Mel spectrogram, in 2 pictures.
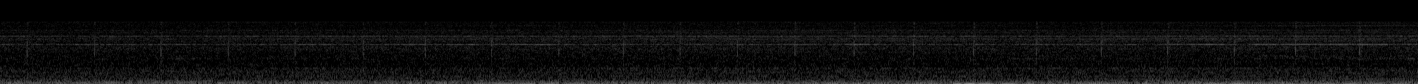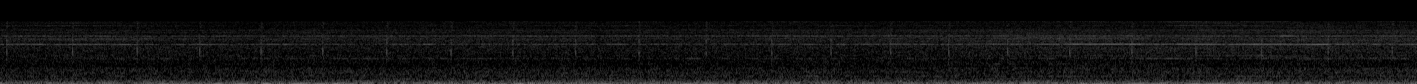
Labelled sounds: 25.9	26.6	vessel noise, 6.1 to 6.4 kHz

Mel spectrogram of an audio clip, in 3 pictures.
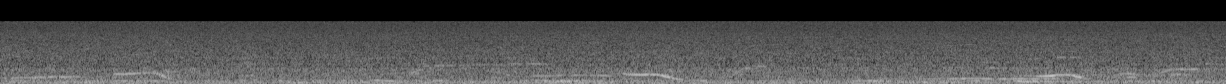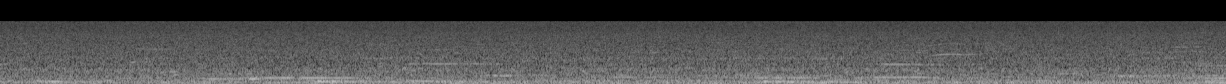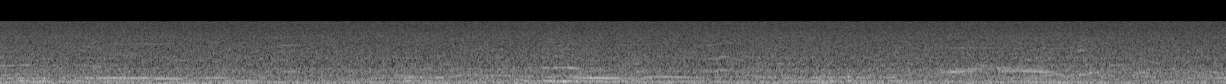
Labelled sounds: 16.5	16.8	humpback whale, 0.93 to 1.0 kHz
21.1	22.0	humpback whale, 0.86 to 2.6 kHz
26.0	26.2	humpback whale, 2.5 to 2.6 kHz
27.3	27.6	humpback whale, 2.3 to 2.4 kHz

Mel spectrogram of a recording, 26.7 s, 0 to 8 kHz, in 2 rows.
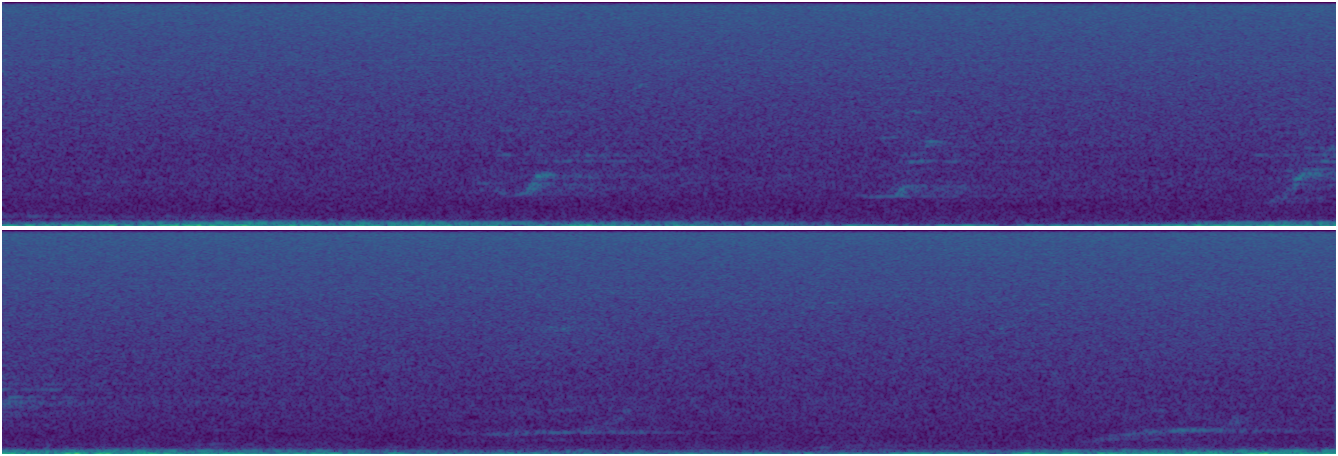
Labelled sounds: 9.1	9.4	humpback whale, 0.80 to 1.2 kHz
13.1	13.4	humpback whale, 0.80 to 1.1 kHz

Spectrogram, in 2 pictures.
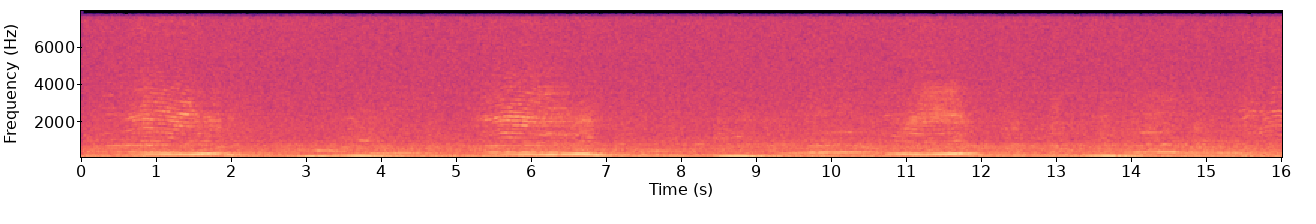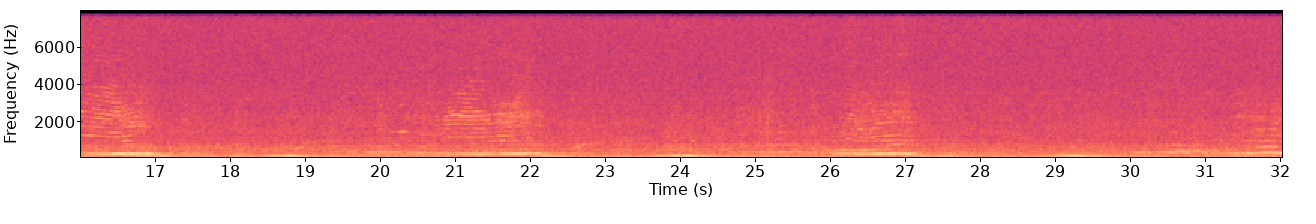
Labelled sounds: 0.6	1.6	humpback whale, 1.6 to 3.1 kHz
5.3	6.3	humpback whale, 1.1 to 2.6 kHz
11.4	11.8	humpback whale, 2.2 to 2.5 kHz
14.1	14.3	humpback whale, 1.3 to 1.5 kHz
15.9	16.9	humpback whale, 1.1 to 4.0 kHz
20.1	21.9	humpback whale, 1.2 to 3.6 kHz
26.6	27.0	humpback whale, 0.93 to 2.0 kHz

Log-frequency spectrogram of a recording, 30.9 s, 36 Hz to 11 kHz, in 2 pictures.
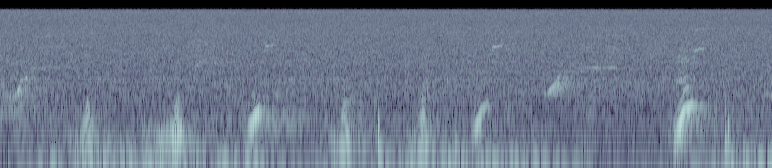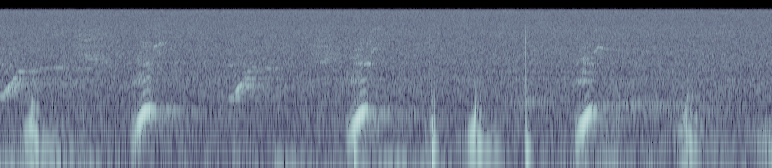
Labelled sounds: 0.7	0.9	humpback whale, 0.99 to 1.1 kHz
5.3	5.6	humpback whale, 2.2 to 2.4 kHz
9.8	10.1	humpback whale, 2.1 to 2.6 kHz
11.7	12.0	humpback whale, 1.0 to 1.1 kHz
13.9	14.1	humpback whale, 1.9 to 2.1 kHz
17.1	17.4	humpback whale, 1.4 to 1.7 kHz
18.5	18.8	humpback whale, 2.0 to 2.6 kHz
22.5	22.9	humpback whale, 1.2 to 1.3 kHz
27.0	27.6	humpback whale, 1.1 to 2.2 kHz

